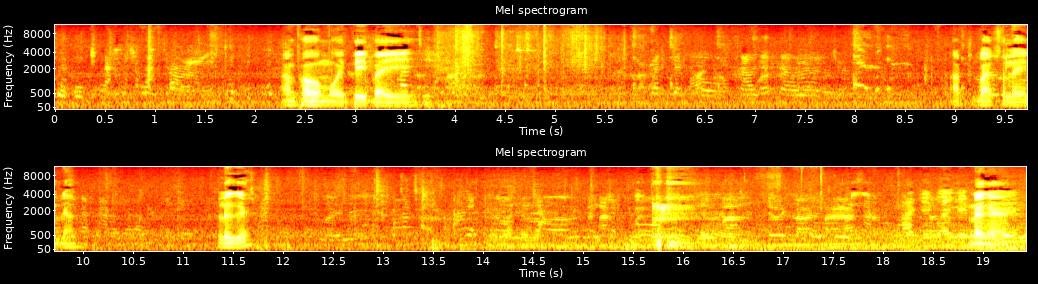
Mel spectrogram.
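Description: Passengers murmur and chatter quietly.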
